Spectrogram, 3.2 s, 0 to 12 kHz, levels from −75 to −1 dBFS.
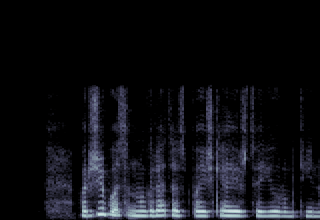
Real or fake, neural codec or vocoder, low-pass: real; none; 7.2 kHz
